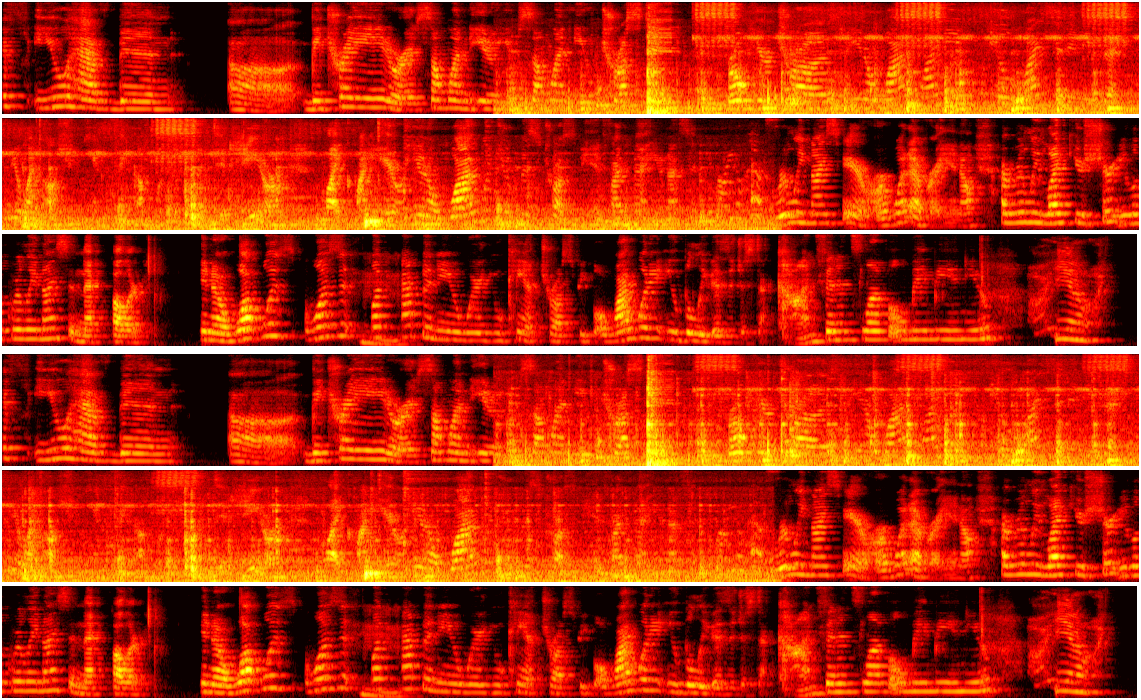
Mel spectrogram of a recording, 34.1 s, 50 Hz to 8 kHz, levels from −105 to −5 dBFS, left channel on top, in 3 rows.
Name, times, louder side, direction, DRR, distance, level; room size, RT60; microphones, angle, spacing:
voice 1, 0.0-1.7 2.3-6.8 7.2-24.1 24.7-32.6, left 1 dB, 85° left, 0 dB, 5.8 m, -41 dB
Engine, 4.9-19.1, right 1 dB, 85° right, 1.6 m, -33 dB
Insect, 6.9-15.3, left 1 dB, 40° left, 1.8 m, -42 dB
voice 2, 26.3-26.7 32.5-33.8, equal, 10° right, 3 dB, 1.7 m, -50 dB
12.5 x 5.2 x 6.7 m, 0.33 s
head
